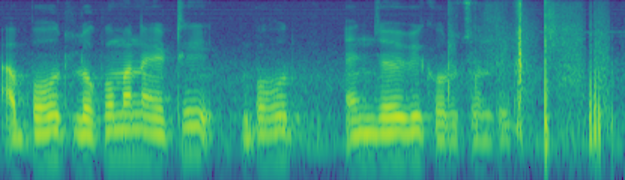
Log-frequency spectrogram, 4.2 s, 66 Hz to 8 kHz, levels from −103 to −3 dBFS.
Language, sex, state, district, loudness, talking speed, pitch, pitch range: Odia, male, Odisha, Khordha, -23 LUFS, 115 wpm, 115 Hz, 105-120 Hz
